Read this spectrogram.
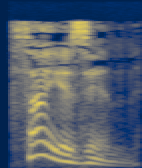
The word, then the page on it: thiazine: British English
